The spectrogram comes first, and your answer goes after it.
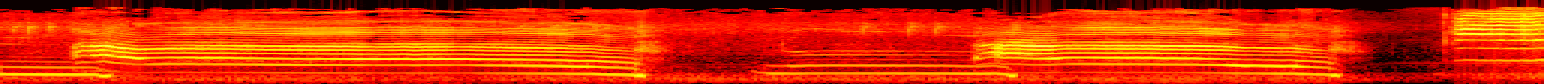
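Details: Domestic cat meowing in a compilation of funny cats: two long, steady, drawn-out meows of about two seconds each, with a brief higher squeal at the end.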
